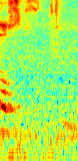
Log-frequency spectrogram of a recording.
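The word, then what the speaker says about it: ptosis: La exploración física muestra caída de los párpados superiores o tosis. P-T-O-S-I-C. Tosis, no lo puedo pronunciar. Tosis. P-T-O-S-I-S. Tosis.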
